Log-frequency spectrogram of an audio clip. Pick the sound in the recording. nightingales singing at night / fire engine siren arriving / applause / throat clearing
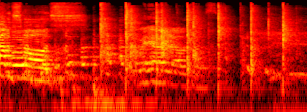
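applause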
